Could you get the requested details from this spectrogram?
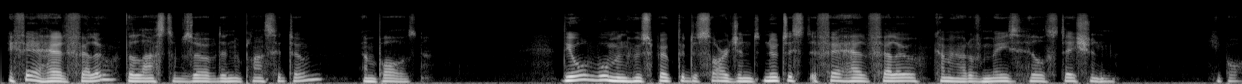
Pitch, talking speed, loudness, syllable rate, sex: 150 Hz, 165 wpm, -18 LUFS, 5.3 syllables/s, male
